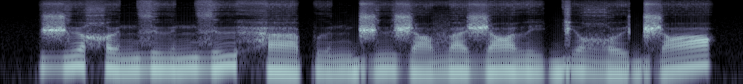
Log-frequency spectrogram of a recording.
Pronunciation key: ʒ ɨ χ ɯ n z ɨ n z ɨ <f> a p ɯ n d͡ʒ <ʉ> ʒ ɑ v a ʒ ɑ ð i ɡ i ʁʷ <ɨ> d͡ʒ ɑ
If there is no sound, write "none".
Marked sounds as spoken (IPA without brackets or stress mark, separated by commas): h, ɨ, ɨ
